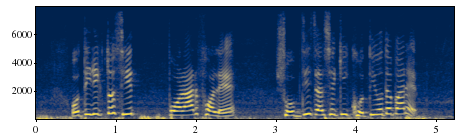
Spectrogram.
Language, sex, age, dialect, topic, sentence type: Bengali, female, 18-24, Jharkhandi, agriculture, question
